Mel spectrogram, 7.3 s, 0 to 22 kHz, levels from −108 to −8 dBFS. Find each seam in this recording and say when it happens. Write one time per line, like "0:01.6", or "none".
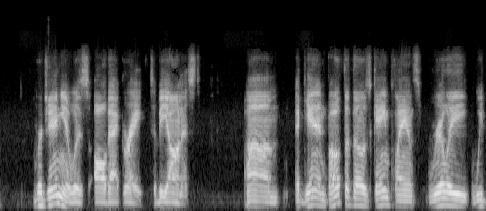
none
